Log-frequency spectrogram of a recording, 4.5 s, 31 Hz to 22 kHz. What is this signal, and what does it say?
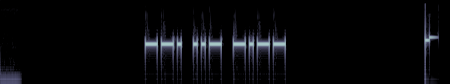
Morse code, heard as a keyed tone, about 31 wpm, 700 Hz. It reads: GUY
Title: Three Letter Words - 30wpm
